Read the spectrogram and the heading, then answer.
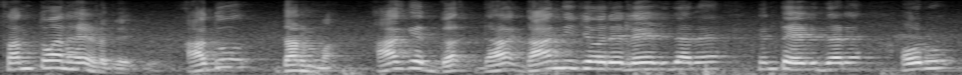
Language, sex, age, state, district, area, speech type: Kannada, male, 60+, Karnataka, Udupi, rural, spontaneous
